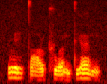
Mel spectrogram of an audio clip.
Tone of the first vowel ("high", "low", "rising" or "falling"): falling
